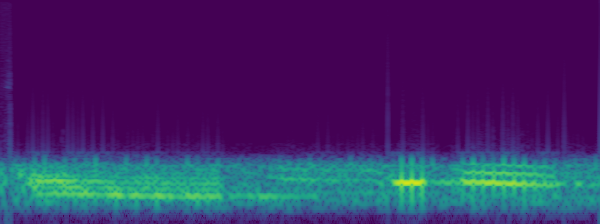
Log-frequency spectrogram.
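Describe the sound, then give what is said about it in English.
A blue whale's deep, droning moan rolls on steadily for several seconds, rising briefly to a louder, purer tone near the end before settling back into a low rumbling call. No voices. “On the opposite side of the speed and size scale, there's the blue whale.”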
